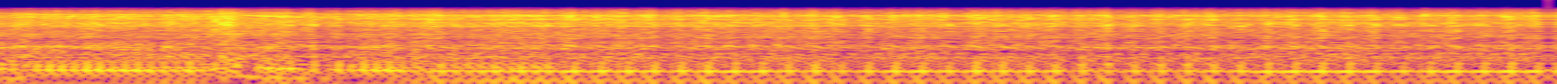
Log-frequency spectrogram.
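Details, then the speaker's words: Harley-Davidson Evolution Sportster after carburetor repair: cold start on choke, V-twin catches and settles into a fast lumpy cold idle, sounding much better. "Okay, so we'll go for a cold start. There should be some backfiring while it's cold. I'll use the choke and we'll see how we go."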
